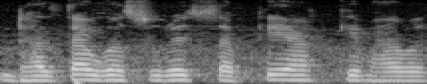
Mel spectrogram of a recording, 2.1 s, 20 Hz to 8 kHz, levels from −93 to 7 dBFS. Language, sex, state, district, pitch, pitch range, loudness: Bhojpuri, female, Uttar Pradesh, Gorakhpur, 170 Hz, 160-175 Hz, -17 LUFS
